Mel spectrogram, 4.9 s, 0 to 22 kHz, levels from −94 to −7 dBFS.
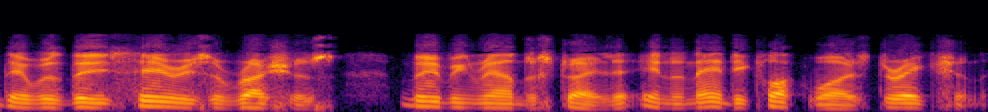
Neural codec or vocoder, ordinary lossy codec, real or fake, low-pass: none; MP3, 48 kbps; real; 7.2 kHz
